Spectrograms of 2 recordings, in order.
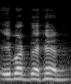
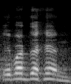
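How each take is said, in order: No difference in how they are said.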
